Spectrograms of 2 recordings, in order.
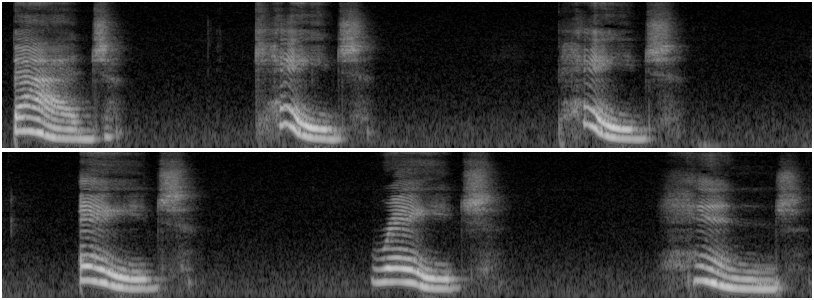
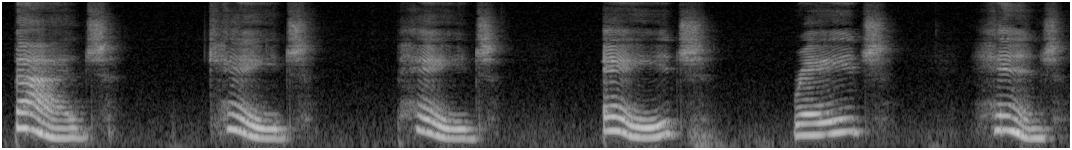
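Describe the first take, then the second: First: The list is read at a slow pace. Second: The list is read at a quicker pace.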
